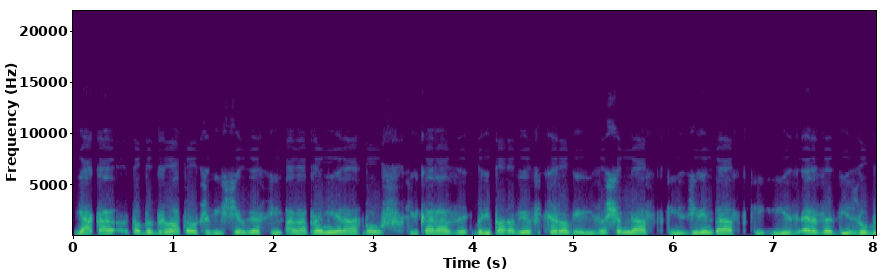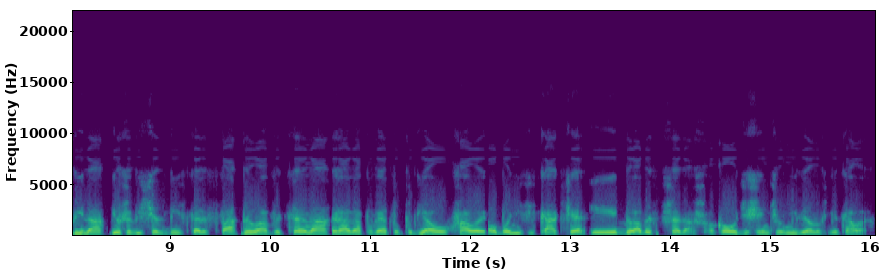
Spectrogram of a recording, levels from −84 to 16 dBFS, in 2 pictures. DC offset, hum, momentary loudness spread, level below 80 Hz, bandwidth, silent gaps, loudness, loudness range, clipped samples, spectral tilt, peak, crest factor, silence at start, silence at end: under 0.1%; none; 6 LU; -52 dBFS; 7 kHz; none; -13 LUFS; 2 LU; under 0.1%; -7.5 dB/octave; -2 dBFS; 12 dB; 0 s; 0.15 s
